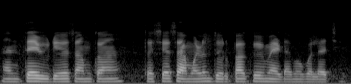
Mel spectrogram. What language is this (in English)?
Konkani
